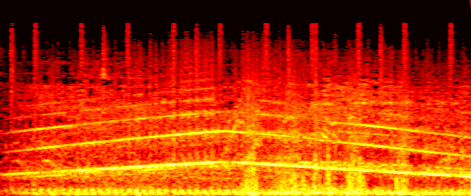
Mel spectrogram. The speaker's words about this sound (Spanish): En Israel, hace pocos minutos, en la ciudad de Tel Aviv, las sirenas de advertencia han sonado por toda la ciudad.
